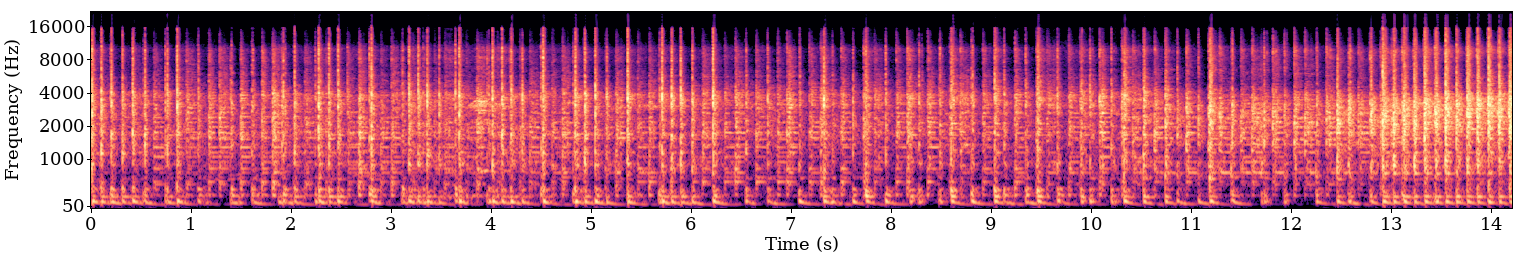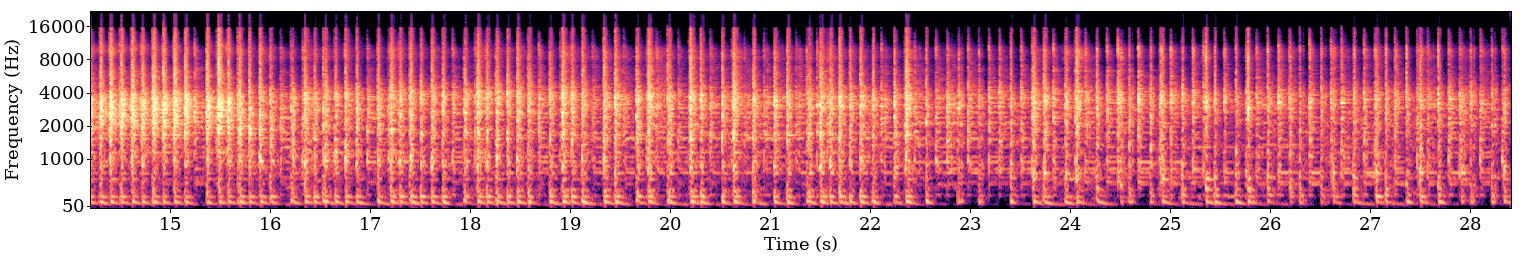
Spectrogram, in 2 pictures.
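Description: Dhol drums beaten in a fast, continuous rhythm of dense, evenly repeating strokes, growing louder about halfway through.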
